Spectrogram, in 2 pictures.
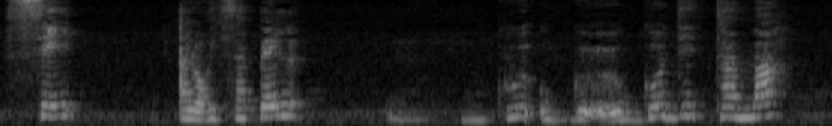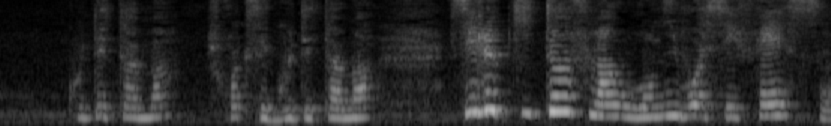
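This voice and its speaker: A woman's voice: on the high side, animated, unhurried, a little mellow. A young woman chatting casually through a shopping haul, gushing over cute items with many fillers and restarts. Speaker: haul vlogger. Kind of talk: casual haul video chat.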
